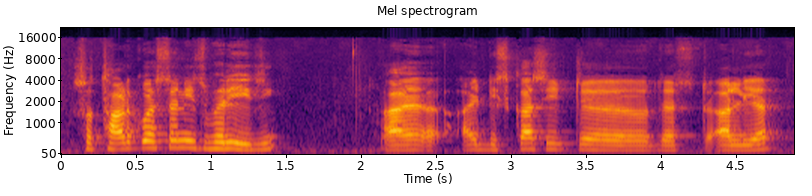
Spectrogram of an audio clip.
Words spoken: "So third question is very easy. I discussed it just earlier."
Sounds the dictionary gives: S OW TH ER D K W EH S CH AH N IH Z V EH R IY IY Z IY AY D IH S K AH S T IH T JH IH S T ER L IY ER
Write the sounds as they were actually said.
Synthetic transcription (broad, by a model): S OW T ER D K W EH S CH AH N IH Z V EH R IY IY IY AY D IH S K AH S IH T JH IH S T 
